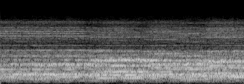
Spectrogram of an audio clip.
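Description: Recorded music with a choir singing long, held chords.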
